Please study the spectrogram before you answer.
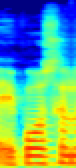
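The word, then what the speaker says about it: apostle: बोल सकते हो या अपोल बोल सकते हो टी साइलेंट भी रहता है इसमें तो आप जो सही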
